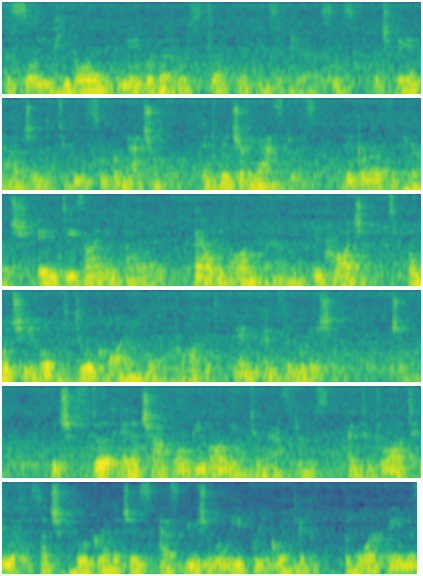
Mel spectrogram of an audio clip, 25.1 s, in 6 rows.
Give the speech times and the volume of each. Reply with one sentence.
You can hear the speech from 0.0 to 25.0 s, at a steady volume.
